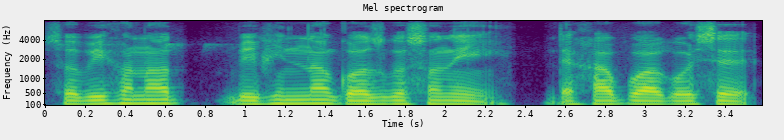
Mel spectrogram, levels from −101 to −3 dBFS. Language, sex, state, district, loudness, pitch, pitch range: Assamese, male, Assam, Hailakandi, -17 LUFS, 120 Hz, 115-130 Hz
